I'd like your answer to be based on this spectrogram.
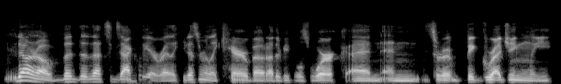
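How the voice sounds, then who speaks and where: A man's voice: low-pitched, fast talker, dry recording, highs cut off. A man co-hosting a casual fan chat, speaking hesitantly with many fillers.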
